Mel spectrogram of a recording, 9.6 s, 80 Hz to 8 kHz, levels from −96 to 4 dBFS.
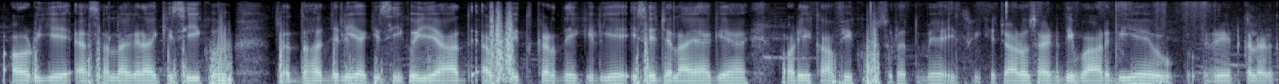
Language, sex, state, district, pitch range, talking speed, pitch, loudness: Hindi, male, Bihar, Araria, 95-105 Hz, 230 wpm, 100 Hz, -17 LUFS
